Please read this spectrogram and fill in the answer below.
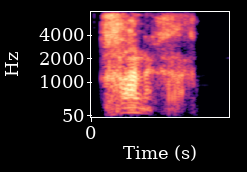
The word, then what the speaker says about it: Hanukkah: We see it spelled with a CH and with the guttural sounds of the Hebrew language. I can't speak like they do, but, you know, Hanukkah. So it's Hanukkah to us.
